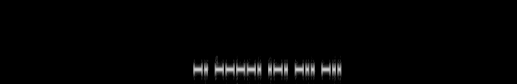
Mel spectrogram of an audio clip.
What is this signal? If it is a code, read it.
Morse code, heard as a keyed tone, about 44 wpm, 700 Hz. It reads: N9RDD
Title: USA Call Signs - 5 Characters - 45wpm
